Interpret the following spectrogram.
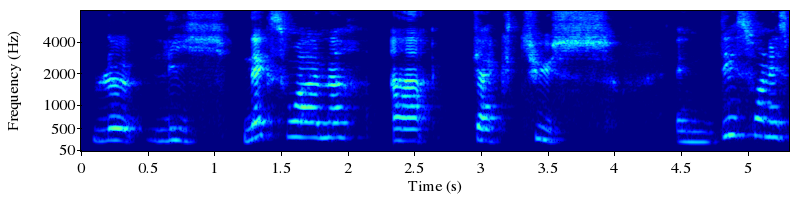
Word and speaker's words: cactus: Next one, un cactus. And this one is pronounced a bit differently because you're not supposed to say to pronounce the S at the end, but in this case we do. Un cactus.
